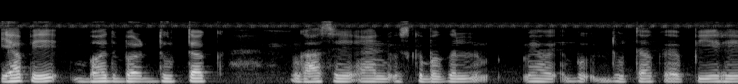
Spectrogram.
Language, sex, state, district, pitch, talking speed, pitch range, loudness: Hindi, male, Uttar Pradesh, Hamirpur, 135 Hz, 130 wpm, 130-140 Hz, -20 LUFS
